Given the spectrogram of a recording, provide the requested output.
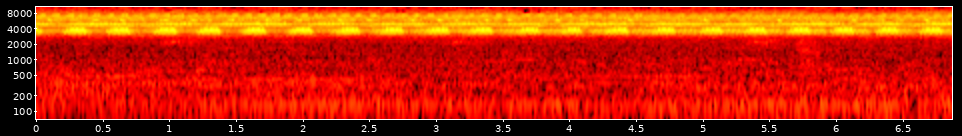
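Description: An insect chirps in steady, high pulses, about three each second, over a faint low hum.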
